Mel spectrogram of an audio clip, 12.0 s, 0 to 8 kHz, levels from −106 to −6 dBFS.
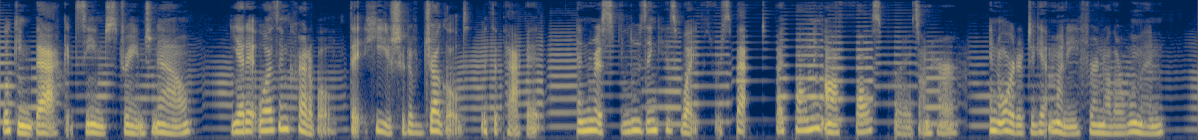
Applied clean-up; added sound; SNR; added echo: neural mask model RNNoise.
